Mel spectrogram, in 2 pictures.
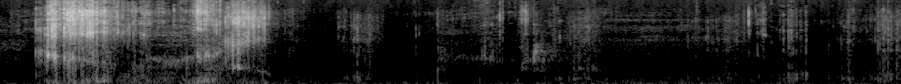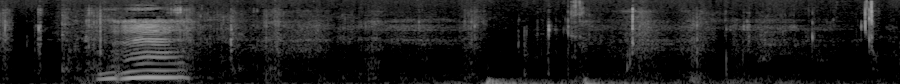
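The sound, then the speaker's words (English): A loud crunch as someone bites into crisp truffle-seasoned potato chips, followed by scattered chewing crackles and a brief hummed voice mid-clip. “Ready? Are you ready? Three, two, Crunch.”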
